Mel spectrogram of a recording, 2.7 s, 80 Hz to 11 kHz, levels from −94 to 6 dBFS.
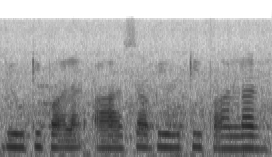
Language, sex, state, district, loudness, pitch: Hindi, female, Haryana, Jhajjar, -17 LUFS, 220 Hz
